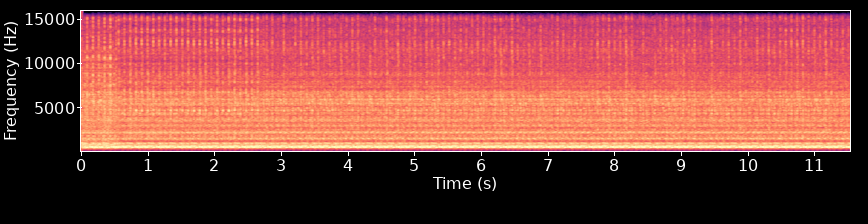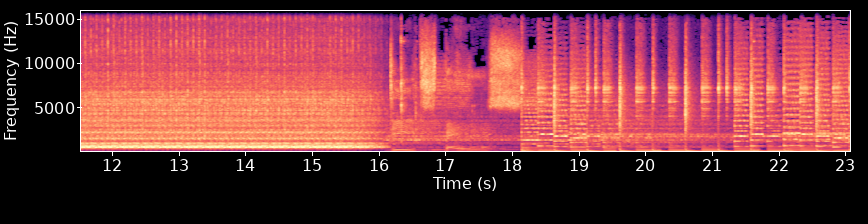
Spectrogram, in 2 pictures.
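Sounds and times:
simulated diesel engine idle: 0:00.0 - 0:16.1.

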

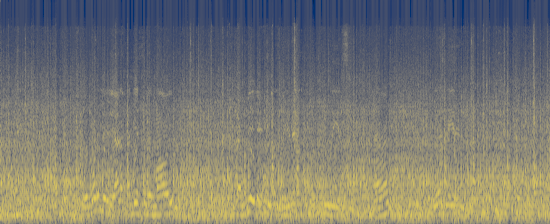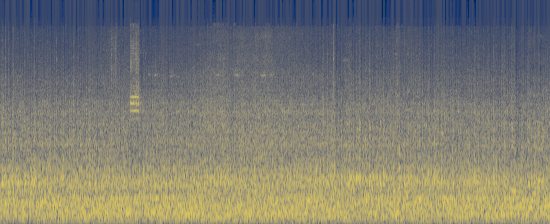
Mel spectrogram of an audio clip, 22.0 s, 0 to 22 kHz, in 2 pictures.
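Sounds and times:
vehicle engine and road noise: 0:00.0 - 0:22.0.

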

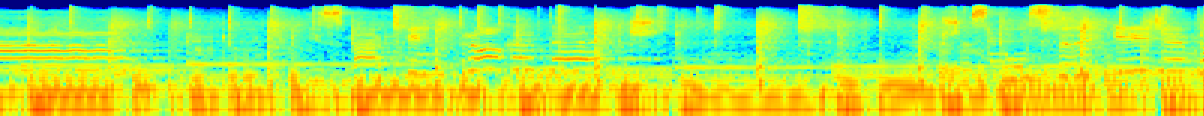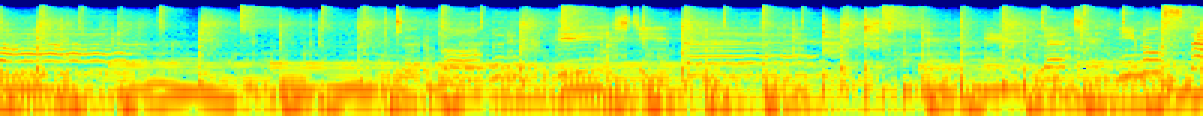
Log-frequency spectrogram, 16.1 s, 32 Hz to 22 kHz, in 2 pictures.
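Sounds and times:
live band playing jazz-pop: 0:00.0 - 0:16.0.

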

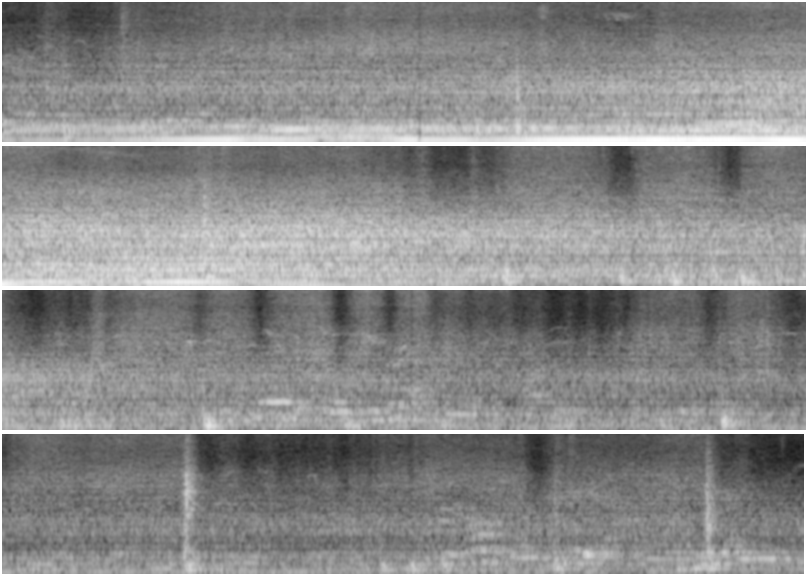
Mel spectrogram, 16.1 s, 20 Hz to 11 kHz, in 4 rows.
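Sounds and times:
passing vehicle: 0:00.0 - 0:09.4
brush strokes rubbing wood: 0:00.0 - 0:16.0.

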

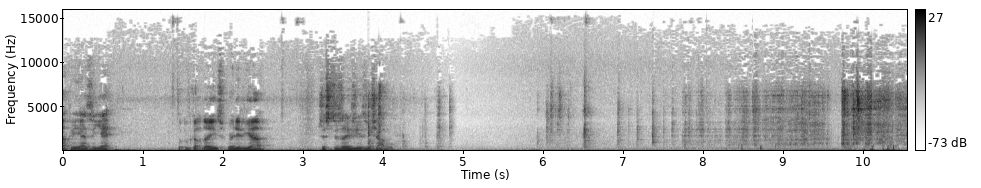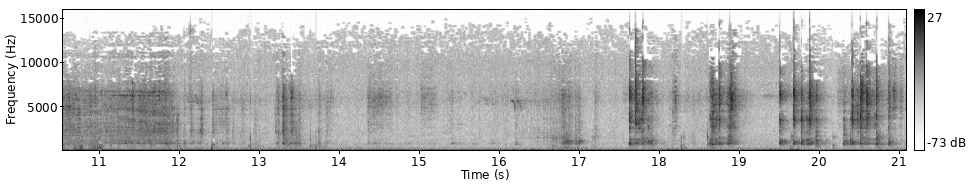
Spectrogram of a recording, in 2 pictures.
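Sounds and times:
metal bolt clicking and scraping: 0:05.9 - 0:13.7, 0:16.8 - 0:21.0.

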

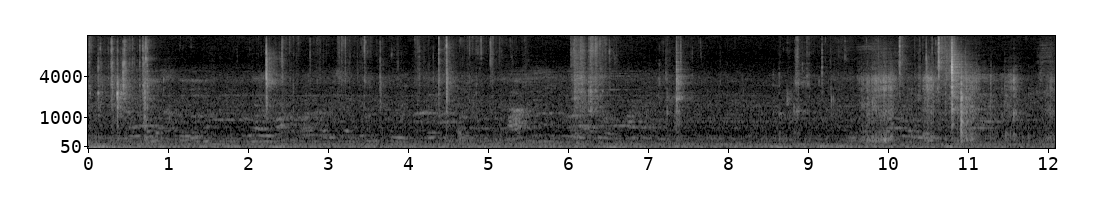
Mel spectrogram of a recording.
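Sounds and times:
low room hum: 0:00.0 - 0:12.0
biting and chewing fried food: 0:08.6 - 0:12.0.

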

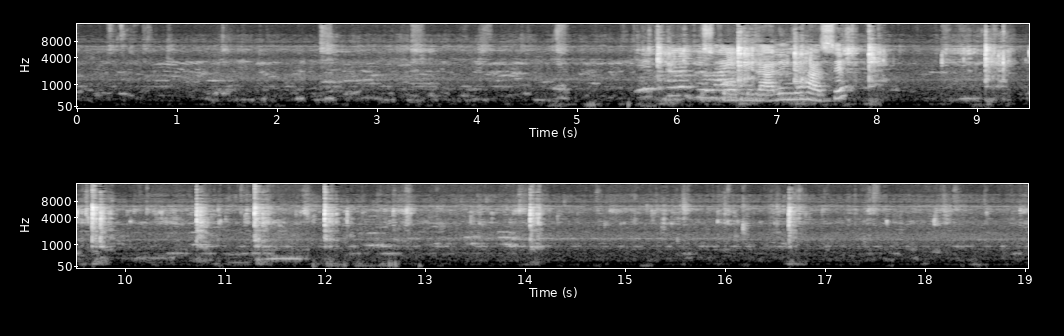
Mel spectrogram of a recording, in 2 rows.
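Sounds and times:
steel bowl clinking and knocking: 0:05.7 - 0:19.0
hands mixing meat in wet marinade: 0:05.8 - 0:19.0.

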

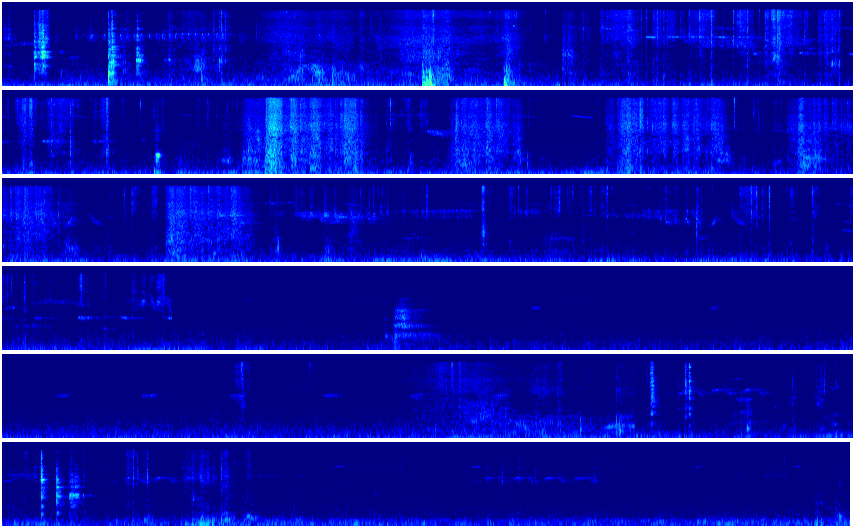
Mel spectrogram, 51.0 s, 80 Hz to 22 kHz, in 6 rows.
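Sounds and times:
bird chirping: 0:19.1 - 0:27.3, 0:34.5 - 0:48.8.

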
